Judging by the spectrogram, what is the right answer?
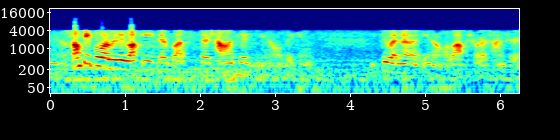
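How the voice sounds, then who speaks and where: A woman's fairly low voice, with audible room echo and noticeable background noise. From US, bilingual Japanese household. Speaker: anime and video game translator. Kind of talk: interview.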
